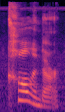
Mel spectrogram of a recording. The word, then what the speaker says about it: calendar: For example, the first one, calendar. We have the schwa at the second syllable. That's why we stress on the first syllable.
